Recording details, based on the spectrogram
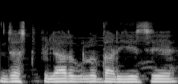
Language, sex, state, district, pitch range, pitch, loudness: Bengali, male, Jharkhand, Jamtara, 130-135 Hz, 130 Hz, -14 LUFS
